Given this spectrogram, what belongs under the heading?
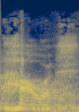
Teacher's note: you should keep in mind that the letter h is silent in the word hour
